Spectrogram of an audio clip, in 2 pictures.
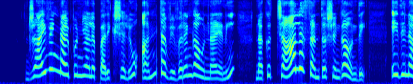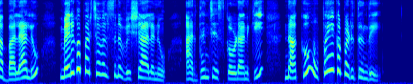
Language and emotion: Telugu, happy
